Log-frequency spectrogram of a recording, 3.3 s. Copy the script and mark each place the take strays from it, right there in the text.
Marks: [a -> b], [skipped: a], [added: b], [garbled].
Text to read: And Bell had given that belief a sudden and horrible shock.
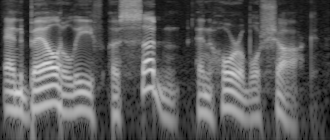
And Bell [skipped: had given that] belief a sudden and horrible shock.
